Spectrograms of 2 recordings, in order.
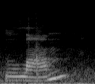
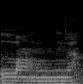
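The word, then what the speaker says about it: Lam: with this chakra is lum l-a-m but it's actually pronounced long l-a-n-g so i'm just gonna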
